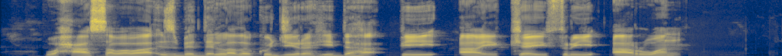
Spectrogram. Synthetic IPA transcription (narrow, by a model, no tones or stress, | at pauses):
wɑħɑːsɐβɐβɐʔɪsbɛd̪ɛlːɐðɐkʰʊt͡ʃɪɾɐɦiːd̪ɐɦɐpʰi | ʔajkʰɛjθriːarwɐn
